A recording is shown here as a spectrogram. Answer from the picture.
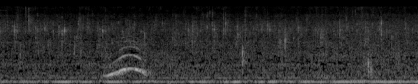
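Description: Marinated chicken 65 pieces deep-frying in hot oil, with a steady sizzle and fine crackling. A short rising-and-falling voice sound comes about a second in.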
